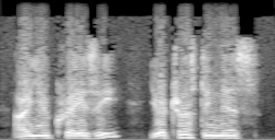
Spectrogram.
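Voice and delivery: mildly yelled objection; indignant yell. A narrator's reading. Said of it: "he yelled".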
